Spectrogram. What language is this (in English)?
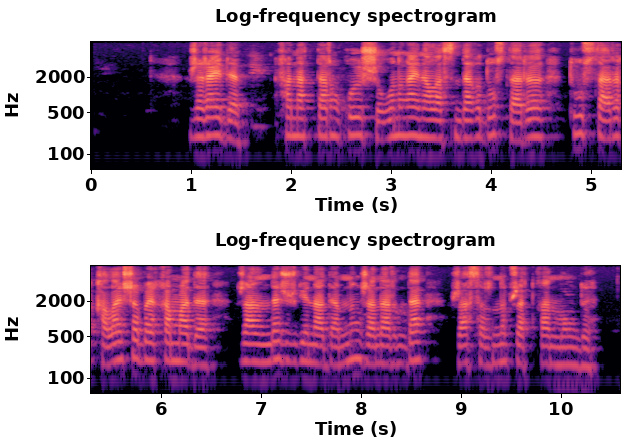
Kazakh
